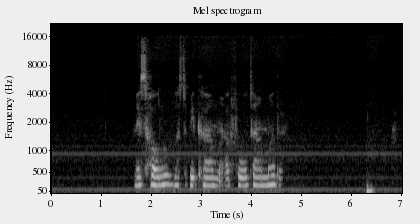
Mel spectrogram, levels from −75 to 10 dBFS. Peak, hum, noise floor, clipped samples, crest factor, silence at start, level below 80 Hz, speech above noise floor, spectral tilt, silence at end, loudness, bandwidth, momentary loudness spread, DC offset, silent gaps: -4 dBFS; none; -50 dBFS; under 0.1%; 20 dB; 1.65 s; -38 dBFS; 29 dB; -5.5 dB/octave; 0.55 s; -22 LUFS; 17 kHz; 12 LU; under 0.1%; none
